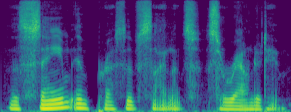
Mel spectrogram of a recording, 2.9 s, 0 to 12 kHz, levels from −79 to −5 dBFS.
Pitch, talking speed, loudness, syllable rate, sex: 110 Hz, 125 wpm, -17 LUFS, 4.9 syllables/s, male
